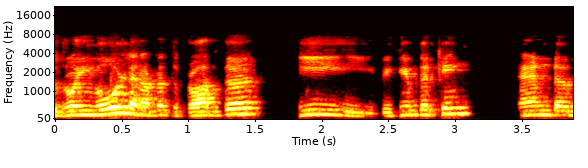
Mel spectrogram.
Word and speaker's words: Hrothgar: And after him, Hrothgar, H-R-O-T-H-G-A-R, Hrothgar, we also pronounce him as Hrothgar.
